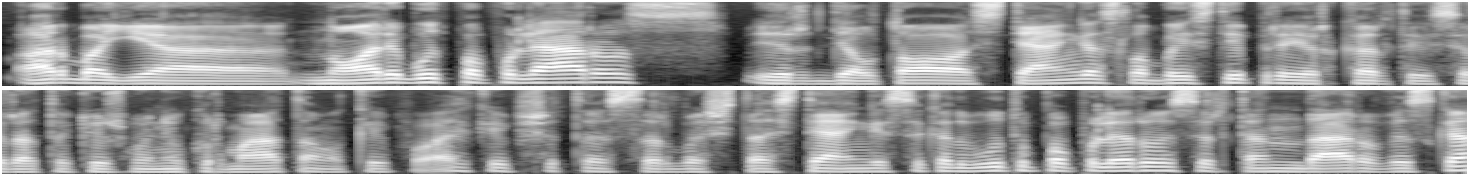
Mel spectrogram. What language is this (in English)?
Lithuanian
